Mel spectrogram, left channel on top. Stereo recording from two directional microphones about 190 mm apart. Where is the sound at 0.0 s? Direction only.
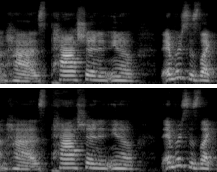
25° left (ahead or behind).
